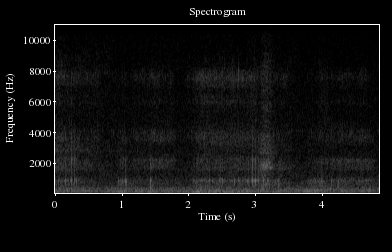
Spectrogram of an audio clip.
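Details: Snoring after a Thanksgiving meal of turkey, stuffing, potatoes and pumpkin pie: soft, continuous rumbling breath noise with rhythmic snorting rattles under room noise.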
